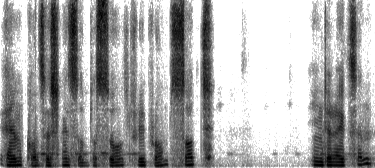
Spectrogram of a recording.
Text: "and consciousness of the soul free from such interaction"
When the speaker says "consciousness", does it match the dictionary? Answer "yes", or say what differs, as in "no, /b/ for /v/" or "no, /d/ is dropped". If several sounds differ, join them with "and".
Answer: no, /s/ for /ʃ/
